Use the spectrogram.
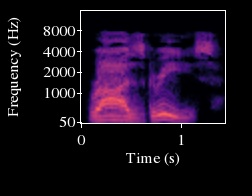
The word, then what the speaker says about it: Razgriz: very first gamertag was razgriz 1988 it's actually pronounced RZ grees 1988 um where did did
